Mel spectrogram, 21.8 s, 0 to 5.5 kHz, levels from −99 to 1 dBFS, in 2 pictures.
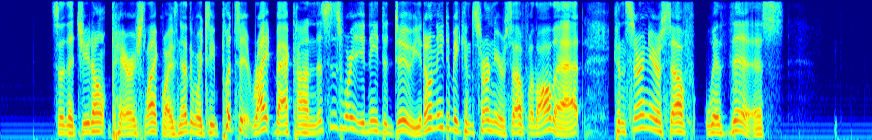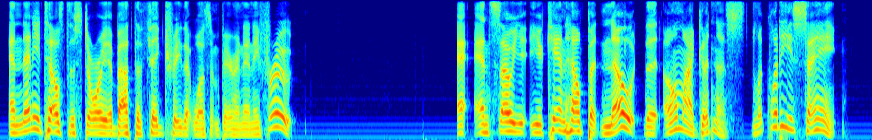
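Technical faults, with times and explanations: No technical faults can be heard in the speech. There is nothing to mark with a time or explain.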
